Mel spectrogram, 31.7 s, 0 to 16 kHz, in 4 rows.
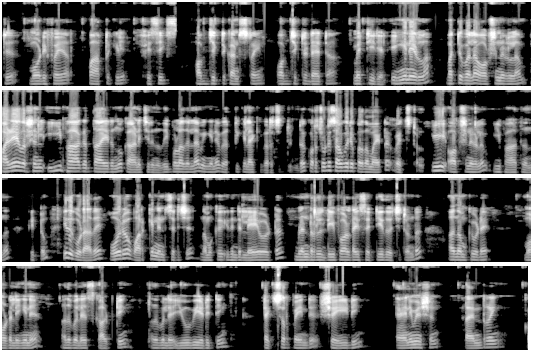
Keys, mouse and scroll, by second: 24.7 click, 26.2 click, 27.9 click, 29.0 click, 29.9 click, 30.7-31.7 drag.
